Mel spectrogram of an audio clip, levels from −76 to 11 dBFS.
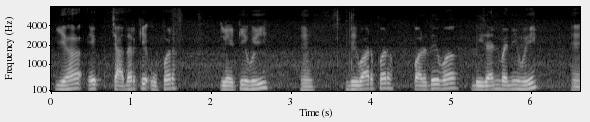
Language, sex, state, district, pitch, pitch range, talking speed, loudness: Hindi, male, Andhra Pradesh, Guntur, 140 Hz, 130-155 Hz, 145 wpm, -17 LUFS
